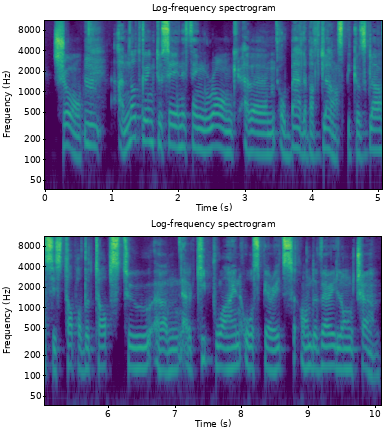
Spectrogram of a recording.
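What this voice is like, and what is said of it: Strong French accent. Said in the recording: “my very French accent.”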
